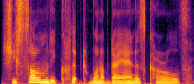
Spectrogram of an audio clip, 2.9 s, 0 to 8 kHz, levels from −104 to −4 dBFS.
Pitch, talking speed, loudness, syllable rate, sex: 180 Hz, 145 wpm, -16 LUFS, 4.4 syllables/s, female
